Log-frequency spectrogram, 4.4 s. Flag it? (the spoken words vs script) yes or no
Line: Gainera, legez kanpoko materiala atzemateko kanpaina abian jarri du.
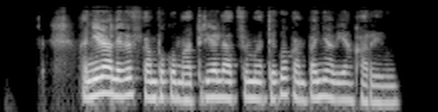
no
